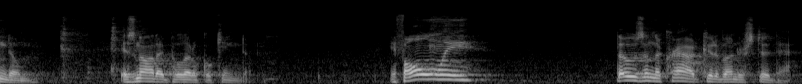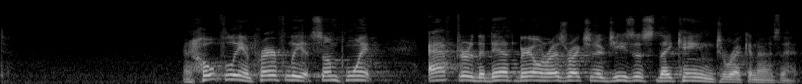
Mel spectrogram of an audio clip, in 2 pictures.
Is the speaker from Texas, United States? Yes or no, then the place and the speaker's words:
no; North Mississippi, United States; I grew up in North Mississippi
